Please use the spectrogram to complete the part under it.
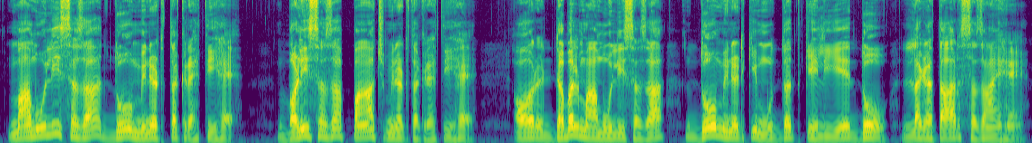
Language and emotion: Urdu, neutral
